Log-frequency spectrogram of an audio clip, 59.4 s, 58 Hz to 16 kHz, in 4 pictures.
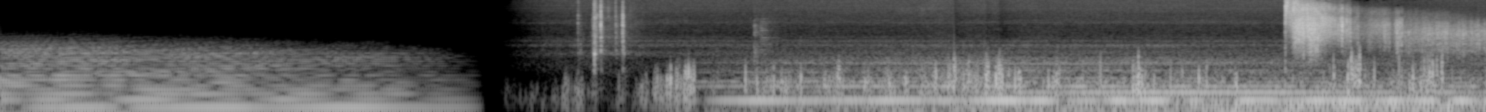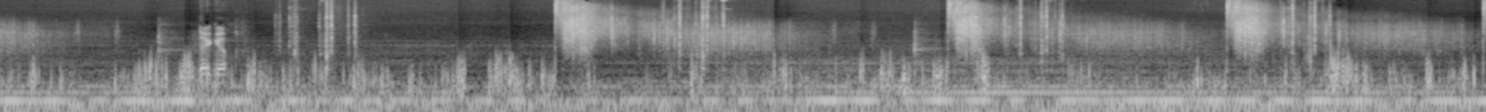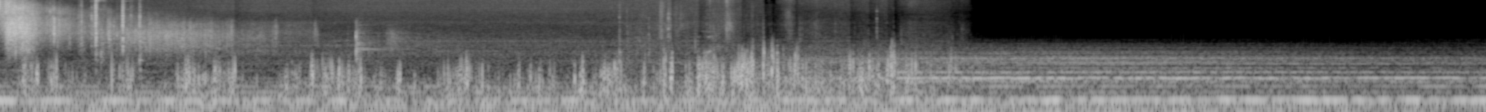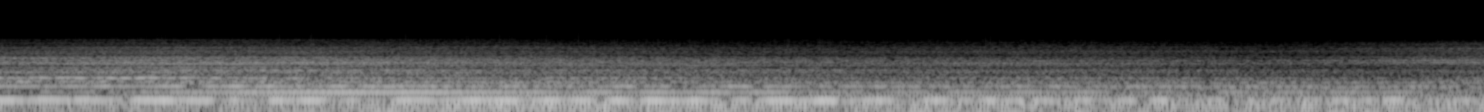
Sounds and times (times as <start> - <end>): Music: 0.0 - 4.8, 37.4 - 59.4
Flap: 5.7 - 39.4.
